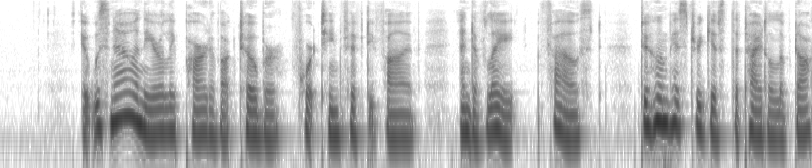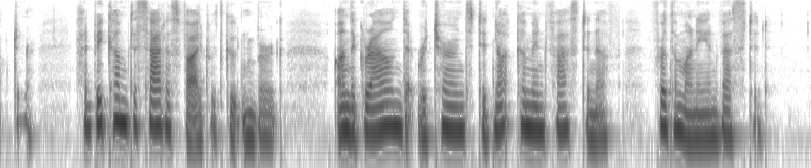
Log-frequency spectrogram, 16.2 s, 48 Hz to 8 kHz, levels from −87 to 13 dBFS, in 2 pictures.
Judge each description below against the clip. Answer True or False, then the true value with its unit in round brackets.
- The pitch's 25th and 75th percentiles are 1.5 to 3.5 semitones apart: False (4.1 semitones)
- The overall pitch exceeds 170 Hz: False (145 Hz)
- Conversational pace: True (155 wpm)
